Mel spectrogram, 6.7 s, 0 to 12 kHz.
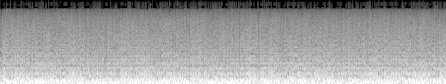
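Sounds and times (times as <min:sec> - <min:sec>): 
storm: 0:00.0 - 0:06.6.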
